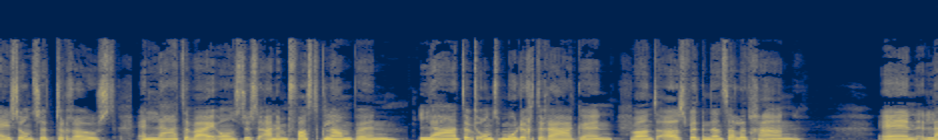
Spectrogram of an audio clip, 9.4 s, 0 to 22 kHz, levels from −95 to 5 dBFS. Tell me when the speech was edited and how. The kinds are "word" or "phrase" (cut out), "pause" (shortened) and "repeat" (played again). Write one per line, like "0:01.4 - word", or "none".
0:01.3 - pause
0:04.1 - pause
0:04.7 - word
0:06.3 - phrase
0:07.0 - word
0:07.5 - phrase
